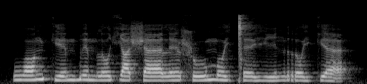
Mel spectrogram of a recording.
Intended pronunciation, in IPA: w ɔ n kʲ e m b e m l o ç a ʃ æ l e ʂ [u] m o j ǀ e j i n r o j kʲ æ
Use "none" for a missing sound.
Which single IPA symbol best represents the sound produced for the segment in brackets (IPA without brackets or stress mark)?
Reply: u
